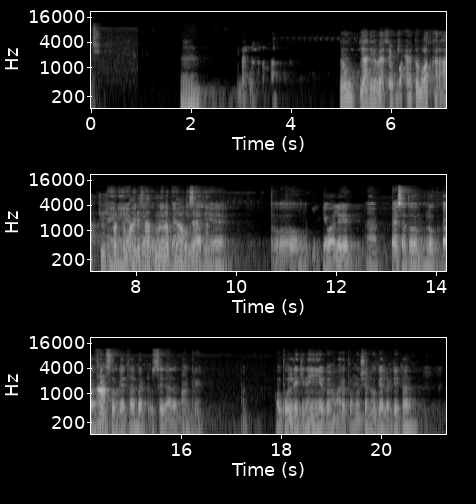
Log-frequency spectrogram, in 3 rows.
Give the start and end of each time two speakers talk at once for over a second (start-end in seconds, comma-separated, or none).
7.4-9.5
